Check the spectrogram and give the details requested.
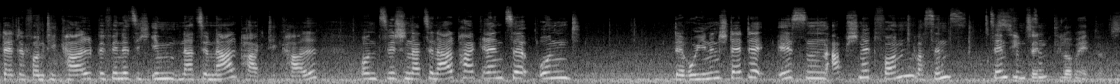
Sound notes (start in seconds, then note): none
